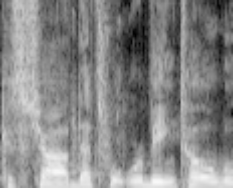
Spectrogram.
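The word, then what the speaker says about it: kashav (קשב): The Hebrew word there for paid attention is a Hebrew word kashav, which I probably just totally, brutalized by trying to say, but that's how it's spelled and that's how you pronounce it, is kashav.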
